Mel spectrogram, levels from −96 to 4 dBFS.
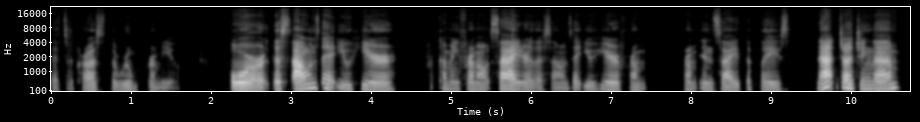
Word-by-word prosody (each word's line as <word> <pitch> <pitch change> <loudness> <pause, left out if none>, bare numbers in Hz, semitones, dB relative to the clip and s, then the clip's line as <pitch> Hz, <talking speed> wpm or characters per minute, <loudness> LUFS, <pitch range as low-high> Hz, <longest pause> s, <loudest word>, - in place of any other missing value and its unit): that's 140 -1 -23
across 135 -2 -12
the 130 - -17
room 130 -1 -16
from - - -20
you, - - -23 0.7
or 155 -1 +4
the 165 - -1
sounds 175 +6 +4
that 205 -3 -5
you 175 0 -12
hear 155 -3 -5 0.5
coming 165 -3 -16
from 155 -1 -10
outside 160 +2 +1
or 145 -2 -10
the 145 0 -18
sounds 75 - -20
that 75 - -16
you - - -15
hear 160 -1 -8
from 145 -1 -16 0.5
from - - -14
inside 145 -2 -9
the - - -18
place. 125 0 -13 0.4
Not - - +7
judging 180 -3 -1
them, 170 +5 +1
155 Hz, 160 wpm, -23 LUFS, 140-170 Hz, 0.7 s, Not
